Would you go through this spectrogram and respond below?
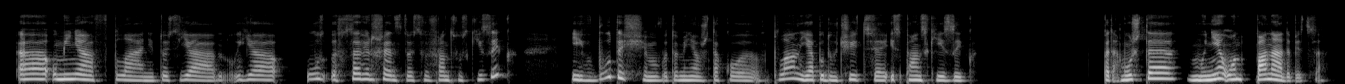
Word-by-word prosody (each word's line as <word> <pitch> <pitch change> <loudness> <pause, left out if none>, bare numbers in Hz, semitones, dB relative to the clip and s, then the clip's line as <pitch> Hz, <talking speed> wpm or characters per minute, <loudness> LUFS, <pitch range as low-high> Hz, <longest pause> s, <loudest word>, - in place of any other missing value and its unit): Э, 245 +1 +3
у 235 - -1
меня 235 -2 +4
в 200 +2 -23
плане, 190 -4 -2
то 180 - -7
есть 190 0 -7
я 195 -4 -2 0.2
я 205 0 -3 0.2
у 245 +2 -3 0.2
совершенствую 220 -2 -2
свой 190 +2 -9
французский 195 +1 -6
язык. 425 - -6 0.5
И 210 -2 +2
в 180 - -2
будущем 250 - -1
вот 180 +1 -8
у - - -2
меня 195 0 +2
уже 180 0 -8
такое, 185 -3 -5
план, 255 +4 0
я 205 -2 +3
буду 200 -2 -1
учить, 210 +3 -4
э, 190 -1 0
испанский 200 -1 -1
язык. 175 -1 -3 1.3
Потому 205 +2 +3
что 265 +3 +3
мне 200 +5 +6
он 235 +1 +4
понадобится. 190 -8 +2
205 Hz, 150 wpm, -21 LUFS, 190-230 Hz, 1.3 s, мне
